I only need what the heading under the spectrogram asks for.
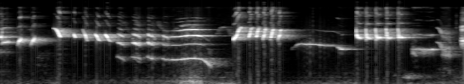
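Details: Asian pied starling in full varied fill-in song, mixing long clear whistles, a smooth falling glide, and dense rattling buzzy bursts, with short pauses between phrases.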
